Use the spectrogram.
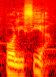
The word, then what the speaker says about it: policía: Pero observemos que estas no se pronuncian en una sola emisión de voz, sino que las sílabas van separadas. Policí y posteriormente se pronuncia la A. Policí, A.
